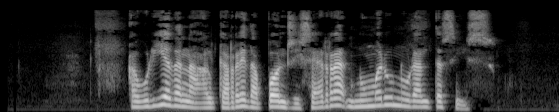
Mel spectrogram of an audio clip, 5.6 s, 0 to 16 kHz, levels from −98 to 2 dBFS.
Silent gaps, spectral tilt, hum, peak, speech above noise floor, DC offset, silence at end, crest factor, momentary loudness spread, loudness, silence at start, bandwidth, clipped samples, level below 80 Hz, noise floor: none; -5.5 dB/octave; none; -4 dBFS; 51 dB; under 0.1%; 0.65 s; 20 dB; 15 LU; -22 LUFS; 1.3 s; 11.5 kHz; under 0.1%; -74 dBFS; -74 dBFS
